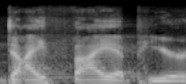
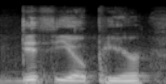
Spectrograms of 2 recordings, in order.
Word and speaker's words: dithiopyr: We got people mispronouncing dithiapyr because it's supposed to be dithiopyr.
